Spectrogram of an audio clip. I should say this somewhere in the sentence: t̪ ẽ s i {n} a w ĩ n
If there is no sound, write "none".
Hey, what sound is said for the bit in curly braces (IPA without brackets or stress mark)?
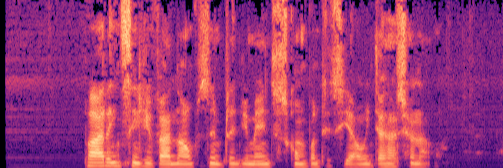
none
